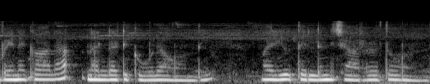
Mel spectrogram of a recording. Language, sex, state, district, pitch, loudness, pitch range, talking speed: Telugu, female, Telangana, Mahabubabad, 215 Hz, -12 LUFS, 205-225 Hz, 110 wpm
